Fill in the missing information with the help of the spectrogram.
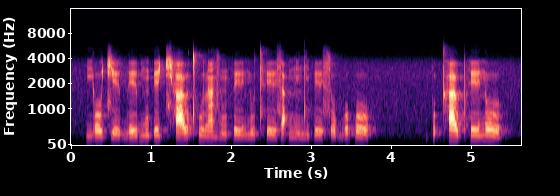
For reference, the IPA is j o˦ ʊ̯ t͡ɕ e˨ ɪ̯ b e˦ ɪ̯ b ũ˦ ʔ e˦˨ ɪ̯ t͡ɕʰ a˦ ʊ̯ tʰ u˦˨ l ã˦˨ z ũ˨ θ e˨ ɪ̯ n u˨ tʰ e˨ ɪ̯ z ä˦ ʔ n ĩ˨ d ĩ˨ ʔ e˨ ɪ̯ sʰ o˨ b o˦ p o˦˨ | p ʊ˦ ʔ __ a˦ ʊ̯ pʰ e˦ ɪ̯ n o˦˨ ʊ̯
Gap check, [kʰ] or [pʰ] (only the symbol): kʰ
